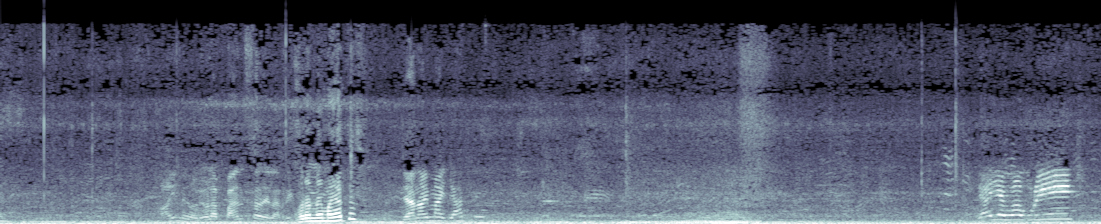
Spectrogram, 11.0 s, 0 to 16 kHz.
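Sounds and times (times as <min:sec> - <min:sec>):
passing vehicle engine rumble: 0:00.0 - 0:11.0.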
